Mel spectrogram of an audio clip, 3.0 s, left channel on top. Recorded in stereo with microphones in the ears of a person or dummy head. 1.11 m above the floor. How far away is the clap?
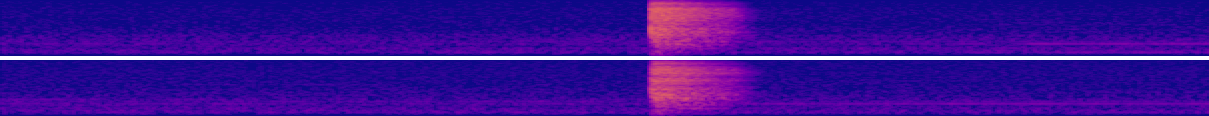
About 1.5 m.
